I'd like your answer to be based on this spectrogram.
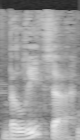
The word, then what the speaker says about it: Bjelica: Okay, the Heat acquire Bielitsa. Nemanja Bielitsa. I can actually pronounce that because he played here. Otherwise, I would have called him Nemanja Bjelica.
